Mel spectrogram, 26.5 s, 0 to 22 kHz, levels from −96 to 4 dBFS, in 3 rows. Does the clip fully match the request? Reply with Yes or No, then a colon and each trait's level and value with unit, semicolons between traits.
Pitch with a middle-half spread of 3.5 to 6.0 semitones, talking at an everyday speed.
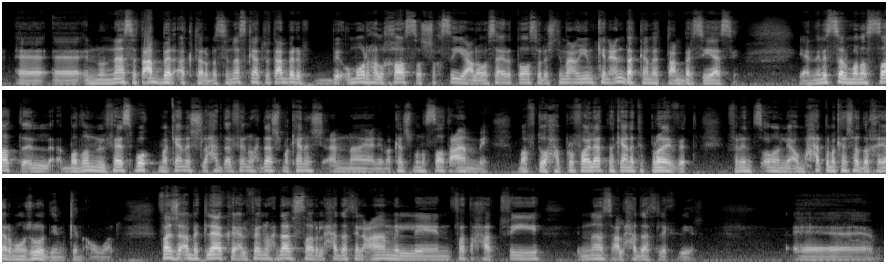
No: average, 4.1 semitones; fast, 155 wpm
